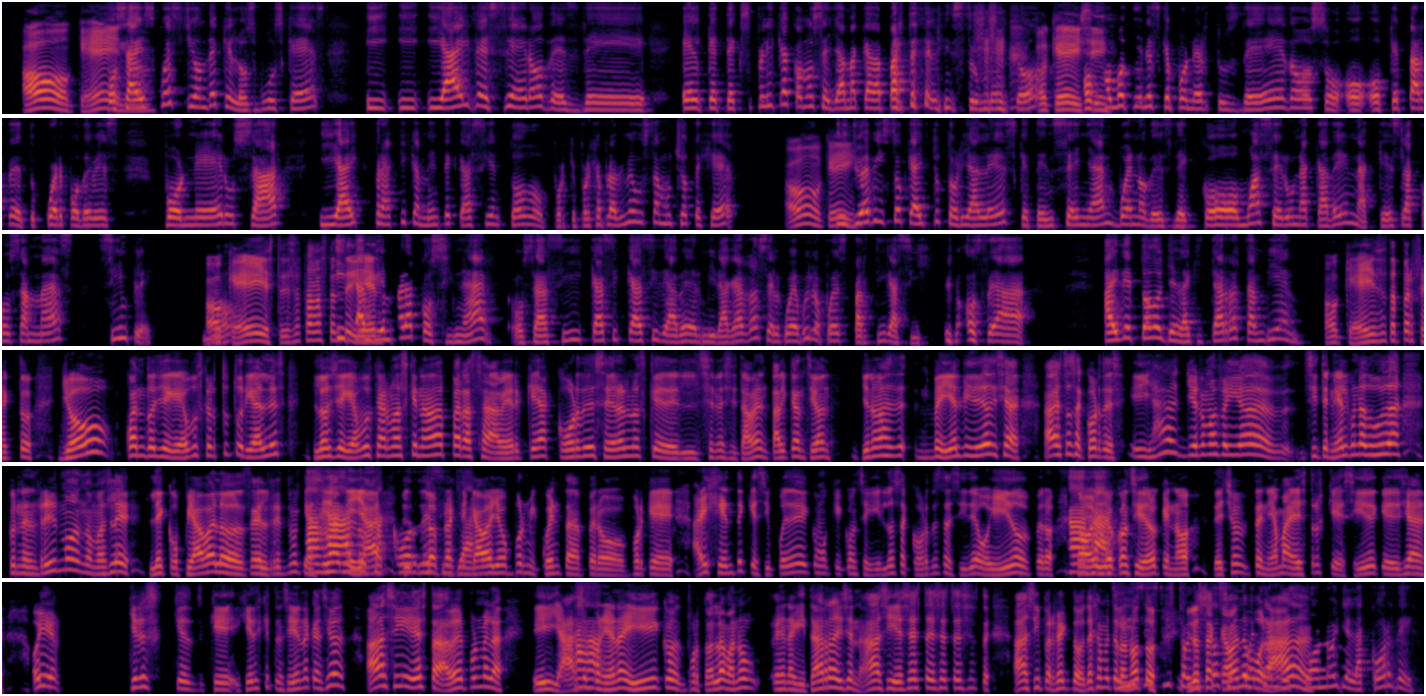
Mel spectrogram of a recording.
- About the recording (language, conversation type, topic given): Spanish, podcast, ¿Cómo fue retomar un pasatiempo que habías dejado?
- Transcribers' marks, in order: laughing while speaking: "cada parte del instrumento"; chuckle; chuckle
